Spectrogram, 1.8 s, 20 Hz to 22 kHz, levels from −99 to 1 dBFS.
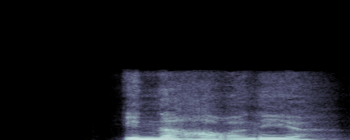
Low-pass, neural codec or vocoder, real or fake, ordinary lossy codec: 10.8 kHz; codec, 16 kHz in and 24 kHz out, 0.4 kbps, LongCat-Audio-Codec, two codebook decoder; fake; AAC, 64 kbps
